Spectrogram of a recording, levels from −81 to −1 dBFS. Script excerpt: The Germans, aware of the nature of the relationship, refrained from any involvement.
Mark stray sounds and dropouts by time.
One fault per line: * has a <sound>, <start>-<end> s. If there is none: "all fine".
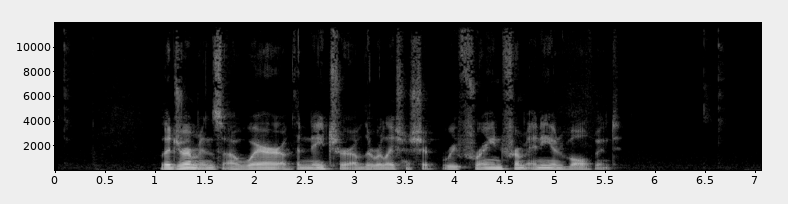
all fine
